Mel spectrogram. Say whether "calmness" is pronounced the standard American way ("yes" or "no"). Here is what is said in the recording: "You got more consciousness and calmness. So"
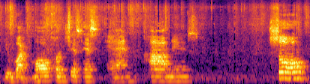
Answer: yes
